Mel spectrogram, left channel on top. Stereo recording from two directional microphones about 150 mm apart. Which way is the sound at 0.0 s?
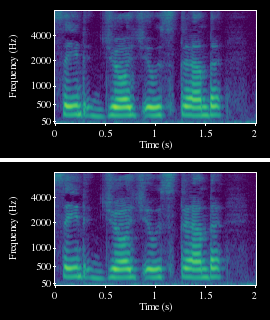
20° left (ahead or behind).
